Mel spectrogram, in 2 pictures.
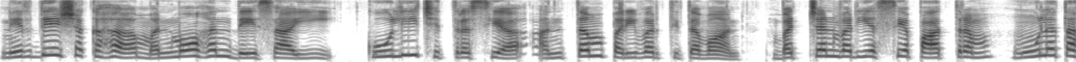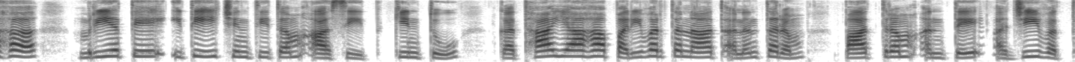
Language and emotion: Sanskrit, neutral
